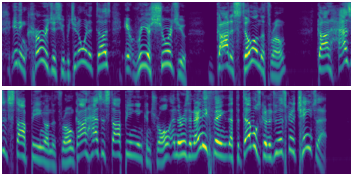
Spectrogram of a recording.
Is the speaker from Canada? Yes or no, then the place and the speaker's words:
no; New York City, New York, United States; now in New Jersey, United States; growing up in New York City, you just don't see any of this. So when we moved to Jersey, I see these vines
